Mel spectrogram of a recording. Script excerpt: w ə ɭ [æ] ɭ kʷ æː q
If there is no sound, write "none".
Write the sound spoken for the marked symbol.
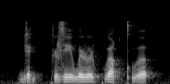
æ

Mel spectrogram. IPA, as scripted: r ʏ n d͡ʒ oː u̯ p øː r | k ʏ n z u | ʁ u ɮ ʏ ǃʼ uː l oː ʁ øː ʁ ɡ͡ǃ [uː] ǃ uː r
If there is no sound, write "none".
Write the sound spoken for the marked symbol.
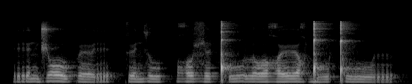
uː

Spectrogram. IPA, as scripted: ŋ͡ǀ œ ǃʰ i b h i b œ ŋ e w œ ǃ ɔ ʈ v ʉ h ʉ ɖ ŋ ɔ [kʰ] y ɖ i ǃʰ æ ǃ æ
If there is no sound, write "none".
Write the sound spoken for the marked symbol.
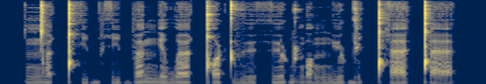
ŋ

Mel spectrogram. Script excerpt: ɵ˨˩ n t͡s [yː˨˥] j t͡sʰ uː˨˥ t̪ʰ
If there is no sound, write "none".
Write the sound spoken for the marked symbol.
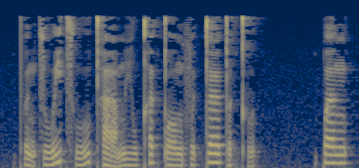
uː˨˥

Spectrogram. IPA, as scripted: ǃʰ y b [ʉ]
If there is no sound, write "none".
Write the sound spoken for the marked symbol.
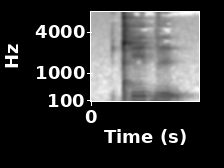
ʉ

